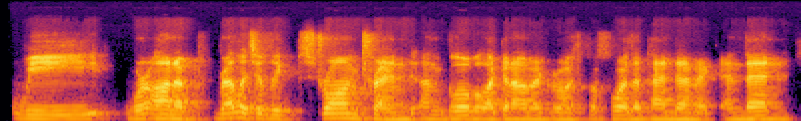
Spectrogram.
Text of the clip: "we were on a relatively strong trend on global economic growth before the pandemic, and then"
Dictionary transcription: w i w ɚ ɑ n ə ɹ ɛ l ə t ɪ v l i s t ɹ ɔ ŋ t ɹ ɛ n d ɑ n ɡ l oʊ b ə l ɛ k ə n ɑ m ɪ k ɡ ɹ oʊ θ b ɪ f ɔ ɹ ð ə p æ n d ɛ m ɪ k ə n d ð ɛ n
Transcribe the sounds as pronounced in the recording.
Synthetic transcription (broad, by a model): w i w ɚ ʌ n ə ɹ ɛ l ə t ɪ v l i s t ɹ ɔ ŋ t ɹ ɛ n d n ɡ l oʊ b l ɛ k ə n ɑ m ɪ k ɡ ɹ oʊ θ b ɪ f ɔ ɹ ð ə p æ n d ɛ m ɪ k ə n ð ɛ n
